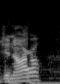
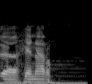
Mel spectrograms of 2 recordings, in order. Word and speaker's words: Genaro: Because it's his name is spelled with a G, but yeah, they pronounce it like a J. Oh, it's spelled with it. Okay. Yeah, spelled with, that's why I said it like in English. I said it with the G sound, Genaro, but yeah, in Spanish it's Genaro.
